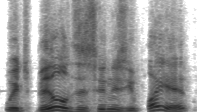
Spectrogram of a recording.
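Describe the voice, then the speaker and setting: A man giving live, analytical commentary on a card game tournament, thinking through each possible play out loud. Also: on the high side, big pitch swings, moderate pace.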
